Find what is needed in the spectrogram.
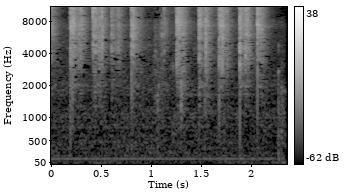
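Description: A run of short, irregular clicks and rustles, about eight in two seconds, from a fishing rod and camera being handled, over a steady low hum.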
